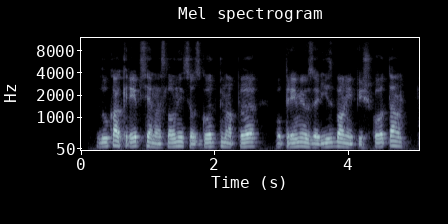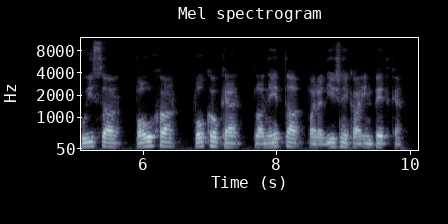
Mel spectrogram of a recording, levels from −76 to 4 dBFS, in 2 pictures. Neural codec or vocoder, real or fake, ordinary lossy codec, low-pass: codec, 44.1 kHz, 7.8 kbps, DAC; fake; none; 10.8 kHz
